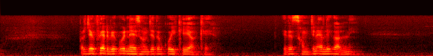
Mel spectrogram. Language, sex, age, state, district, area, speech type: Dogri, male, 30-45, Jammu and Kashmir, Samba, rural, spontaneous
